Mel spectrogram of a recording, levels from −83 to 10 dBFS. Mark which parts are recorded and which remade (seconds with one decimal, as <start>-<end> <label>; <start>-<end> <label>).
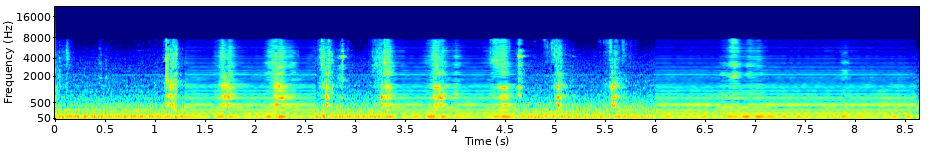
0.0-1.3 recorded; 1.3-2.6 remade; 2.6-3.3 recorded; 3.3-4.6 remade; 4.6-6.0 recorded; 6.0-8.6 remade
